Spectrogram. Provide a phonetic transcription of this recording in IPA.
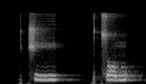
t͡ʃi˦ | t͡sɔ˦m

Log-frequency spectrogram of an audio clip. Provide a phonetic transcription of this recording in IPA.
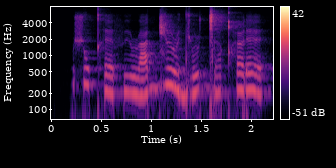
ʃo˦kʰɛ˨˩ fy˨˩ɹa˨˥dd͡ʑø˥˨ɹdʲo˨˥ɹ ɡ͡ǀɛ˦qʰy˦ ɾɛ˥˨

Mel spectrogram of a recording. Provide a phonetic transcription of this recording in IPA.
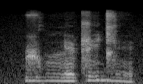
ʐṳlːɛʈ͡ʂed͡ʑɛ̤

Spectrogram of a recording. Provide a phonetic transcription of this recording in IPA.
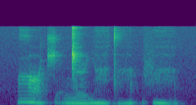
ɣɒt͡ʃɛ̰ ŋ͡ǁə˞ja̤tʼa̤ | fa̤

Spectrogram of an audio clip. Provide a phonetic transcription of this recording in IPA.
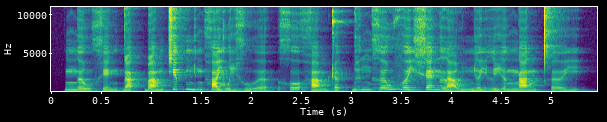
ŋə˨˩w xe˨˩˨ŋ ɗa˨˩k̚ɓa˨˩˦mce˦˥p̚ ɲə˧ŋha˧jwi˨˩ɣu˨˩˨ə̯ | xo˧ha˨˩˨m ʈə˨˩k̚ɓɨ˧ŋ ɣə˧˥wvə˧jxɛ˧n la˨˩˨wɲə˨˩jli˧ə̯ŋa˧n t̪ʰə˨˩˨j

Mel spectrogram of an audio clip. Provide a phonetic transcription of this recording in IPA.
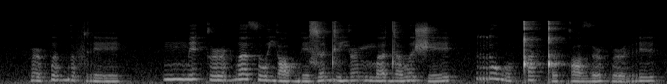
pə˞˧pə˦ bə˧fre˨ | mːe˦kə˞˧ bɐ˦θo˧ jɒ˨ be˨ zə˦dɪ˦˨jə˞˦ mːɐ˧dɐ˧βə˦ʃe˨˦ | ro˦wo˨ǃɐ˧ ǃə˨kɒ˨ ðə˞˨˦pə˞˨rɪ˦

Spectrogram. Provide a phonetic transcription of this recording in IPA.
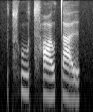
t͡sʰu˨˦t͡sʰɑ˨˦ʊ̯ t̪a̰˨˩ɪ̯

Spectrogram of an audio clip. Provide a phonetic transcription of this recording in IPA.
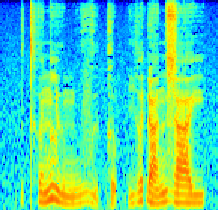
t̪ʰə˨˦nlɨ˨˩ mu˨˦vɨ̰˧˥kə˨˩p̚ ʔi˨˦ə̯ɗa˨˦n za˧j

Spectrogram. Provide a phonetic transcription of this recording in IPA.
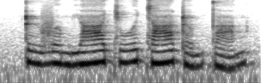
ʈɨ˨˩və˨˩m jaː˧˥cu˧˥ə̯caː˧˥ʈə˨˩˦m t̪a˨˩˦ŋ

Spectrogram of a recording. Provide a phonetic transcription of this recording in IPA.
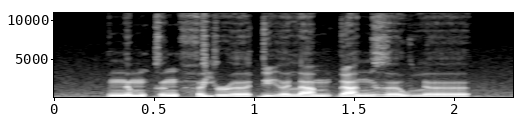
nə˧˥mkə˧ŋhə˧˥jɹəː˨˩˨ ɗi˨˩ə̯la˨˩˦mɗa˨˩n ɣəː˨˩wləː˨˩

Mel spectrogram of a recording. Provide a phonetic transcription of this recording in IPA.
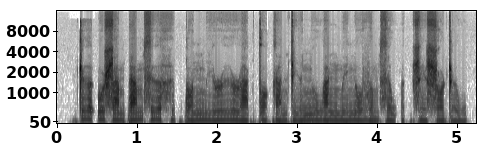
ʈɨ˧ə̯ʔu˧ʂa˨˩m ɗa˧˥msɨ˧ə̯ hɨ˨˩p̚ɗɔ˨˩˦nmi˨˩ ɹɨ˧˥ ɹa˨˩k̚ t̪ɔ˨˩ka˨˩˨nʈi˨˩˨ə̯ ɲu˧wa˧ŋme˨˩˦no˧ və˨˩˨msə˨˩wʔə˨˩k̚ ʂe˨˩˦ʂɔ˨˩ʈə˨˩˨w

